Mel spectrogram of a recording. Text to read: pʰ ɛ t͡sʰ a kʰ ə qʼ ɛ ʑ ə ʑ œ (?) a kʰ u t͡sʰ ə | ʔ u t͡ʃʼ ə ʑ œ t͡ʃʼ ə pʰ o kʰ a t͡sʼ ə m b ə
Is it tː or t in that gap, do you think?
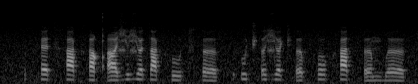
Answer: t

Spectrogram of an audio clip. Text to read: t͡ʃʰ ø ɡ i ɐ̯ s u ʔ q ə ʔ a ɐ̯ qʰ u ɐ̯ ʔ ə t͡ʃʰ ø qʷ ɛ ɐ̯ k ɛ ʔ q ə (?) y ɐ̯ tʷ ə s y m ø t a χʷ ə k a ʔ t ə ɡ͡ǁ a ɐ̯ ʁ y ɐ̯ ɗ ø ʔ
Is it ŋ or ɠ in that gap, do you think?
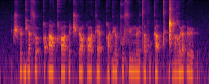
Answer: ɠ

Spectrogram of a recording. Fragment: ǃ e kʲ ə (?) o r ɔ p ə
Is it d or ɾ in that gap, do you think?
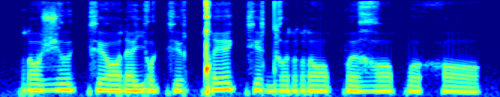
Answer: d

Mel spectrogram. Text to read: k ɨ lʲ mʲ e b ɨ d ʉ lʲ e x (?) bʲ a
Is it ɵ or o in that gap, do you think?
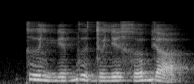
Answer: ɵ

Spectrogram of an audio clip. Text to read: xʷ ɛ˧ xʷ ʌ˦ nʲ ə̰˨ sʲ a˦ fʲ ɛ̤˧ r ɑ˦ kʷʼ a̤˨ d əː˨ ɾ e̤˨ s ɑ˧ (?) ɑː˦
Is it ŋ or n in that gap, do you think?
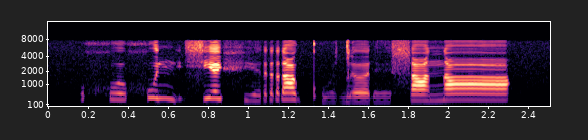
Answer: n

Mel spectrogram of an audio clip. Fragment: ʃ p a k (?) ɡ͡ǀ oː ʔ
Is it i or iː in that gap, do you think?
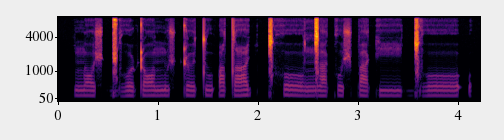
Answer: iː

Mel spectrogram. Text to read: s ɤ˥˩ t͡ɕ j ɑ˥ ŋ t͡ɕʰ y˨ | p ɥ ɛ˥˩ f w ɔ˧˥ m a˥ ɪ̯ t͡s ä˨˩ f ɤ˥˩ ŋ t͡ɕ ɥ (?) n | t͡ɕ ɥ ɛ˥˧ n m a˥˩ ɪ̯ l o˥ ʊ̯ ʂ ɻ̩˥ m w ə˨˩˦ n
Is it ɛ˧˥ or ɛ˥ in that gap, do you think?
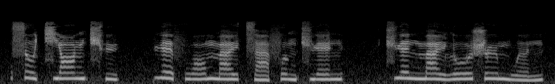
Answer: ɛ˥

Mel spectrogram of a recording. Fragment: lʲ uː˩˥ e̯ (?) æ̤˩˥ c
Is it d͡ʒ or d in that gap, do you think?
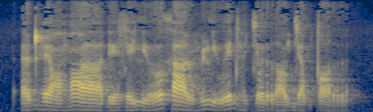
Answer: d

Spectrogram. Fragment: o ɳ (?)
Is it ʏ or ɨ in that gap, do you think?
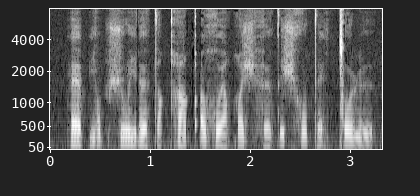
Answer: ɨ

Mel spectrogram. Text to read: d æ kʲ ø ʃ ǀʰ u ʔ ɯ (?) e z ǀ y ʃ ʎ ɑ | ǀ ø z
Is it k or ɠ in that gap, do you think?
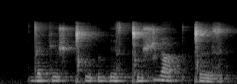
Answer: ɠ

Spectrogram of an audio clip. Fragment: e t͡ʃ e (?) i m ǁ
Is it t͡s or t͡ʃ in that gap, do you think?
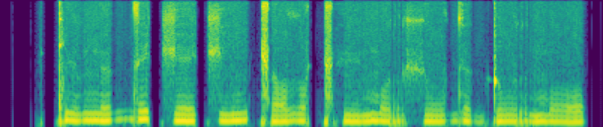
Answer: t͡ʃ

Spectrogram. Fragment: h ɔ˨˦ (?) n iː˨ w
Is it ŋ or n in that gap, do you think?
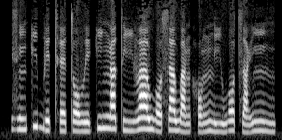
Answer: ŋ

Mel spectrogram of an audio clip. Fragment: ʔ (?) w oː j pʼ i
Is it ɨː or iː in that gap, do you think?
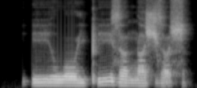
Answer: iː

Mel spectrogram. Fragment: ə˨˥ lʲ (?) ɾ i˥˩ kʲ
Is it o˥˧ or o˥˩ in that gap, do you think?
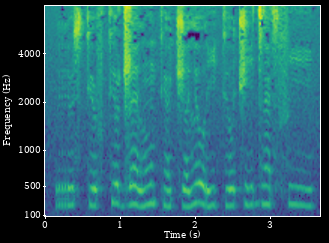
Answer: o˥˩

